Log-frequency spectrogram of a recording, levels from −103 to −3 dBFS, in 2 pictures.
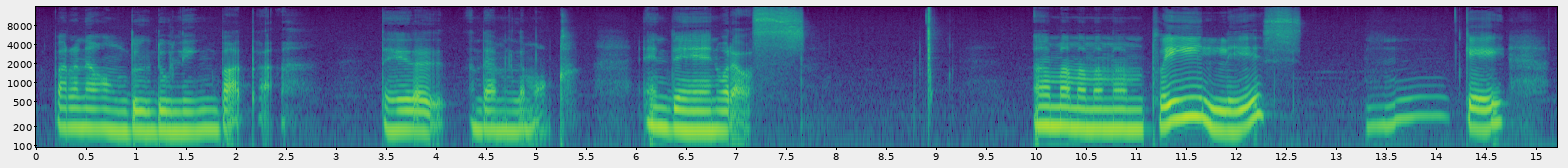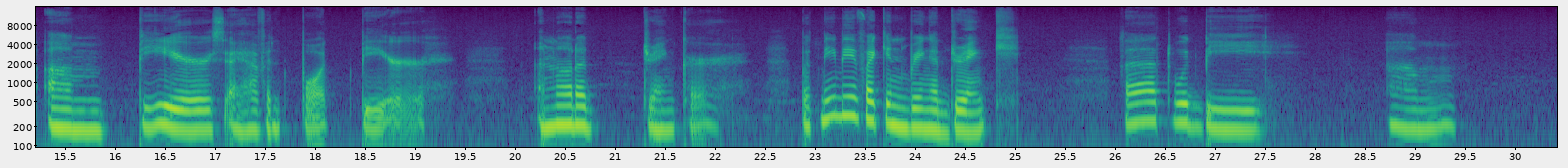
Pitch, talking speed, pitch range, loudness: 195 Hz, 80 wpm, 180-215 Hz, -25 LUFS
